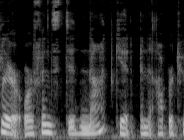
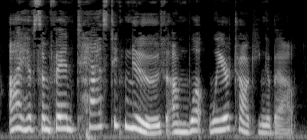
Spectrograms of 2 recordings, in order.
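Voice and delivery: high, loud gushing announcement; thrilled society lady; gushing excitement; 7 semitones higher, 4 dB louder than usual. Acted. Esme announces news.

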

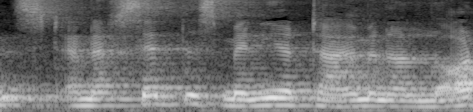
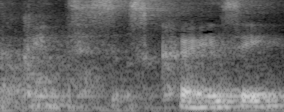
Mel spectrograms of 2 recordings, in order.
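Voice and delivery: breathy whisper to herself; hushed, disbelieving whisper; 4 semitones lower, 9 dB quieter than usual. Retold or imitated. Retold freak-out over rash.

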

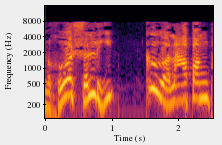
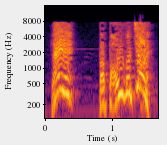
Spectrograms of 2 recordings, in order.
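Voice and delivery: angry summons; 6 semitones higher, much faster than usual. Acted. 贾政怒召宝玉，急促高声下令. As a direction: bark the order to fetch him. Father summons son angrily.

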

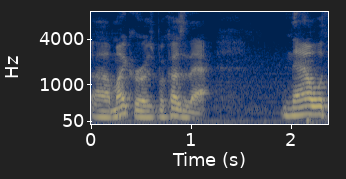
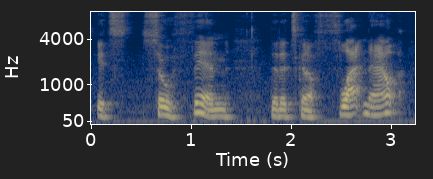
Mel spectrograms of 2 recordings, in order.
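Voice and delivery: normal talking voice

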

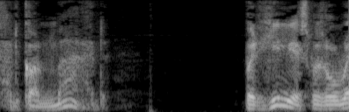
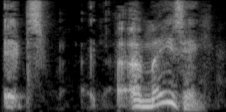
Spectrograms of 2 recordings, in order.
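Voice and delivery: stammering in amazement; 10 semitones higher, 5 dB louder than usual. A narrator's reading. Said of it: "I stammered".

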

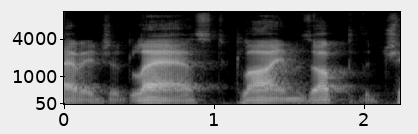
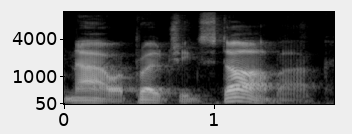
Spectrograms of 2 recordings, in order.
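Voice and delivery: plain reading voice

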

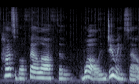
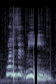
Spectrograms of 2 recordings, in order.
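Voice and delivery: impatient interruption, pitched high and louder; 7 semitones higher, 5 dB louder than usual. A narrator's reading. Humpty Dumpty interrupting Alice about her name, impatient. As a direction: cut in with a raised, impatient question. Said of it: "Humpty Dumpty interrupted impatiently".

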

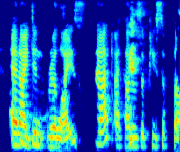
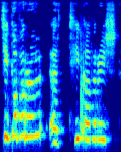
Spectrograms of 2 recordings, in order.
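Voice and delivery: Russian question; 7 semitones higher than usual. Retold or imitated. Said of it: "someone said".

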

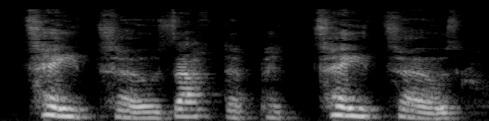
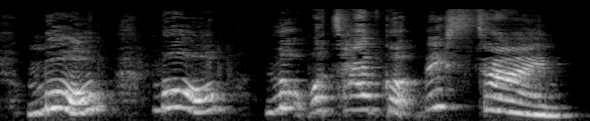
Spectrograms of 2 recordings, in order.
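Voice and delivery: excited calling; 10 semitones higher, 6 dB louder than usual. Acted. Jack calling to mother.

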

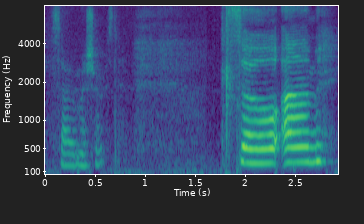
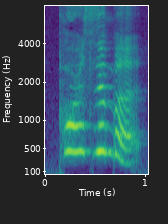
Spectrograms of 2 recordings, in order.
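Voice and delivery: mock pity wail; 9 semitones higher, 8 dB louder than usual.

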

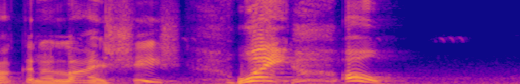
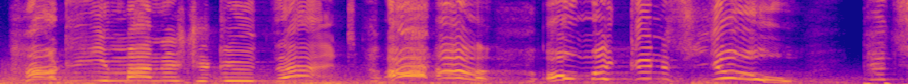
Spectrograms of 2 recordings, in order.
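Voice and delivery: horrified shout; 13 semitones higher than usual. Real, not acted. Gamer finding a mangled villager, horrified shouting. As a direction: shriek at the grim sight.

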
